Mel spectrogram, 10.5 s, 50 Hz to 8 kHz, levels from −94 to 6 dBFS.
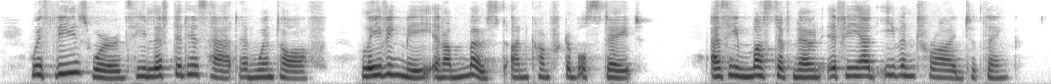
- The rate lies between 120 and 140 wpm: No, average, 165 wpm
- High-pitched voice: Yes, high, 240 Hz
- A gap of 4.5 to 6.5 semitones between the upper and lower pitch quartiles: No, average, 3.4 semitones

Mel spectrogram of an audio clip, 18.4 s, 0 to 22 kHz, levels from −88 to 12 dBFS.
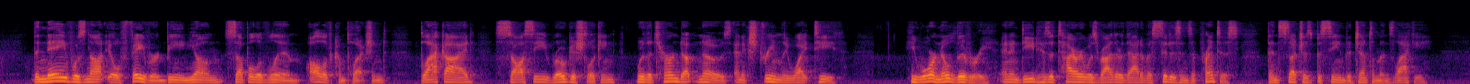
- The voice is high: No, low, 110 Hz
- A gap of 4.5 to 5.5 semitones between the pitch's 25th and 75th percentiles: No, average, 3.5 semitones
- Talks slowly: No, average, 160 wpm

